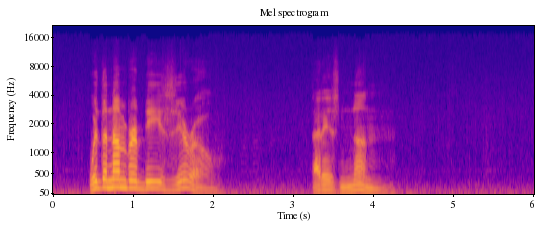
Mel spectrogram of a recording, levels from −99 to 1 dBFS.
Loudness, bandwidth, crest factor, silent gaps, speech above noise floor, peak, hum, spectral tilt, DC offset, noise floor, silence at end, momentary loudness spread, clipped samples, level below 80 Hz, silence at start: -23 LUFS; 9.8 kHz; 24 dB; none; 32 dB; -2 dBFS; none; -7.5 dB/octave; under 0.1%; -54 dBFS; 1.75 s; 21 LU; under 0.1%; -50 dBFS; 0.45 s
